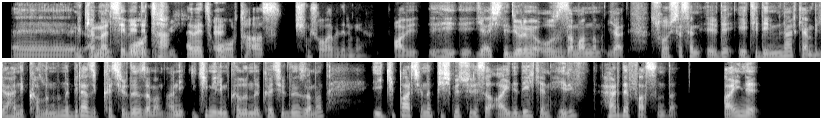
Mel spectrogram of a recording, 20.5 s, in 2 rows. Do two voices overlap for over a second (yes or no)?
yes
